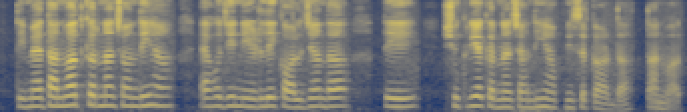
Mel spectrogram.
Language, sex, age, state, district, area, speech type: Punjabi, male, 45-60, Punjab, Pathankot, rural, spontaneous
